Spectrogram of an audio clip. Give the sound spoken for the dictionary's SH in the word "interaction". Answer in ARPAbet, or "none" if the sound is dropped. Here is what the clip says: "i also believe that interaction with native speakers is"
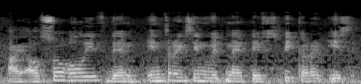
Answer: S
